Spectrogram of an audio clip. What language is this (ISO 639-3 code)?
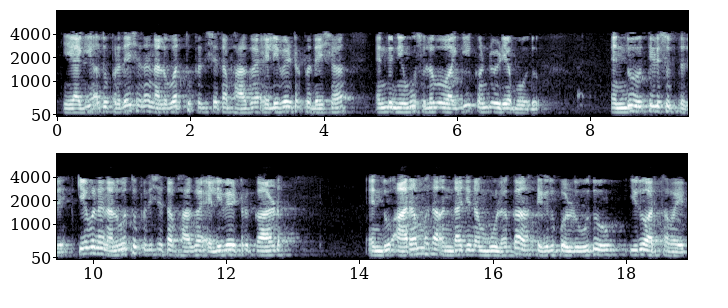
kan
